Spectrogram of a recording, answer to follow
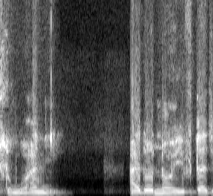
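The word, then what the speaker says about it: Hlungwani: Yeah, because the way I spelled his name here is H L U N G W A N I. So that is Luani.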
